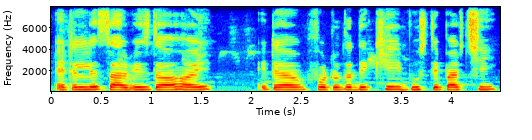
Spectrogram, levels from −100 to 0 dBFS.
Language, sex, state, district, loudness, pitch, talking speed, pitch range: Bengali, female, Tripura, West Tripura, -14 LUFS, 230 Hz, 120 wpm, 225-240 Hz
